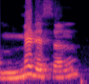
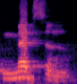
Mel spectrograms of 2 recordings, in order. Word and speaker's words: medicine: syllable has me so we can alide this a and instead of medicine we can pronounce medicine medicine and these Illusions appear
